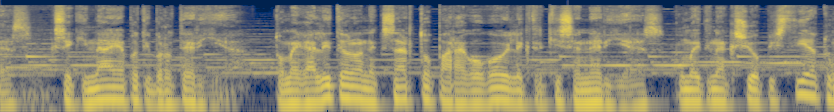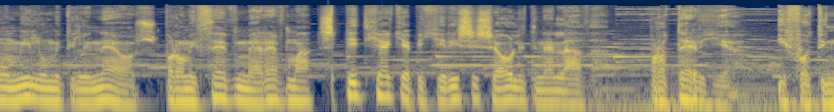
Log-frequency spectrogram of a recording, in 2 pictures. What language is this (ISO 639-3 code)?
ell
